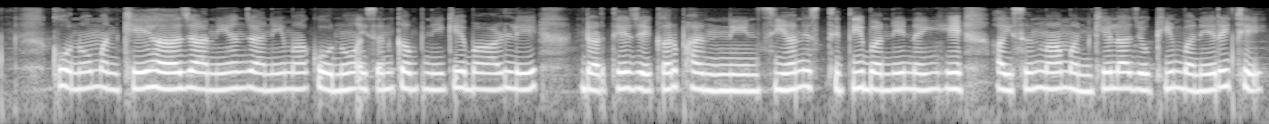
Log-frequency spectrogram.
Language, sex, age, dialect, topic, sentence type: Chhattisgarhi, female, 25-30, Western/Budati/Khatahi, banking, statement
